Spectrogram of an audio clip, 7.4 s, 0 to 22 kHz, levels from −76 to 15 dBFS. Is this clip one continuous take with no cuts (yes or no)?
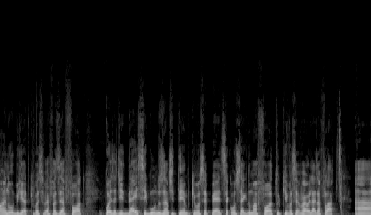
no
